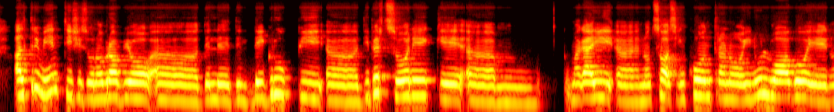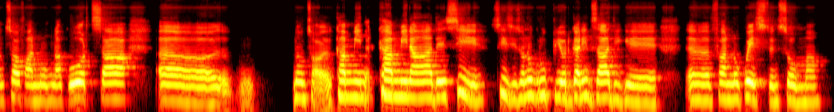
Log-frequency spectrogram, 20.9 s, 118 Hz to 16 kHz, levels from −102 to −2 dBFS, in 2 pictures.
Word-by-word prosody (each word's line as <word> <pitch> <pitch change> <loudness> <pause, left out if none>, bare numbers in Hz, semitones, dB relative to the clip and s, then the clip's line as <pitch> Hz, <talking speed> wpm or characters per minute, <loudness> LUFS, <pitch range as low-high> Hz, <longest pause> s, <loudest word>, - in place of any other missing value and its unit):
altrimenti 260 +1 +1
ci 225 0 -7
sono 215 0 0
proprio, 225 -1 +5
uhm, 200 -2 -3
delle 205 -1 -1
del 195 -2 -7
dei 220 -1 +2
gruppi, 250 -4 -4
uhm, 195 -2 -4
di 205 +5 -11
persone 245 -3 +2
che, 210 -4 0
uhm, 185 -3 -7 0.5
magari, 215 +1 +2
ehm, 190 -2 -7
non 195 0 -5
so, 205 +2 +4
si 205 - -11
incontrano 225 -2 +1
in 210 +2 -2
un 260 +2 +2
luogo 230 -1 +6
e 200 -2 +1
non 195 +1 -11
so, 220 +2 0
fanno 195 -1 -5
una 195 0 -6
corsa, 215 0 +3 0.4
uhm, 185 -3 -2 0.7
non 220 -2 -3
so, 220 - -5
cammin 230 -1 -1
camminate, 230 -3 +3
sì, 230 -5 -3
sì, 275 -4 -5
sì, 210 -2 -8
sono 225 +3 +1
gruppi 245 0 -5
organizzati 220 -1 +1
che, 180 -3 -4 0.3
ehm, 200 0 -3
fanno 210 0 -3
questo 440 -1 +4
insomma. 185 -1 -6
215 Hz, 130 wpm, -22 LUFS, 195-230 Hz, 0.7 s, luogo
